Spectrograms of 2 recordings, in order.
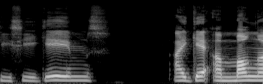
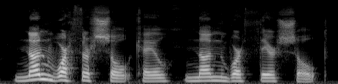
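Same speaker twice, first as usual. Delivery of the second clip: normal talking voice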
